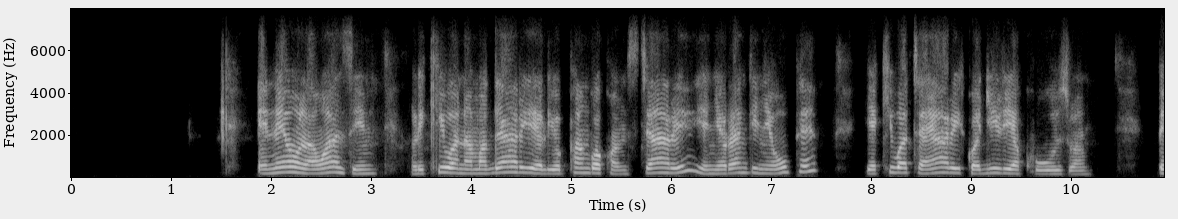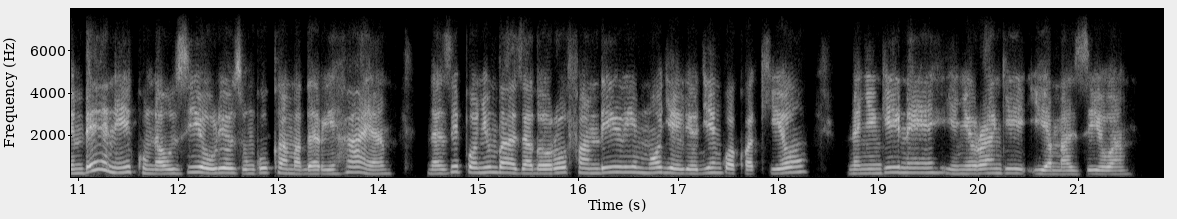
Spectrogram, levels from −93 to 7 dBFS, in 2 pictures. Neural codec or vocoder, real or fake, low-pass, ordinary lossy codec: codec, 16 kHz, 8 kbps, FreqCodec, smaller model; fake; 7.2 kHz; Opus, 16 kbps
